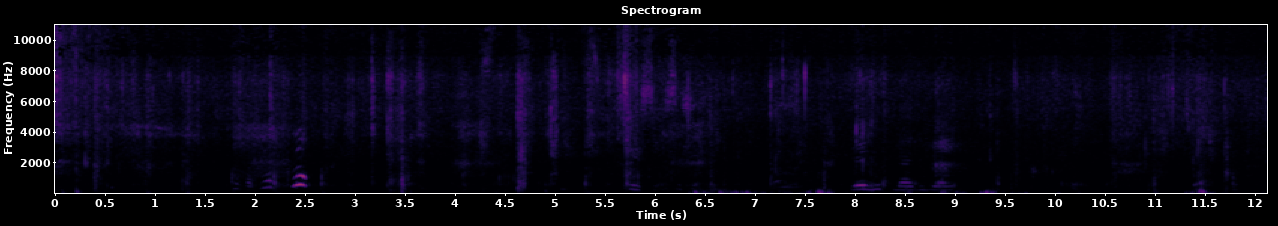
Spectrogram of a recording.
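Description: Near silence, with faint scattered clicks and knocks and a few brief faint voice-like calls, about two seconds in and again around eight seconds.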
